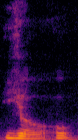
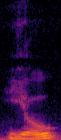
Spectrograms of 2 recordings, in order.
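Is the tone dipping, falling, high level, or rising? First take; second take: dipping; rising. First: The tone dips low, then rises. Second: The tone rises from middle to high.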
